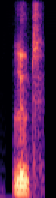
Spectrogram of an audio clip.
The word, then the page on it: loot: British English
